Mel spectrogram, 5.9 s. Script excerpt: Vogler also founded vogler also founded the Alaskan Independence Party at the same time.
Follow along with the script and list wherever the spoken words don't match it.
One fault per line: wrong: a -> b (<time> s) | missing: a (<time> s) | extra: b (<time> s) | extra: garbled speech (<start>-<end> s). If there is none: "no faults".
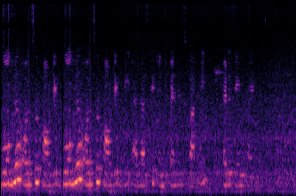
no faults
